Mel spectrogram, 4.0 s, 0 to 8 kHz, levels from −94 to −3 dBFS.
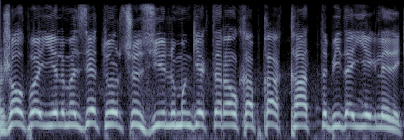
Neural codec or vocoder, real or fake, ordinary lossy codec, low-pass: none; real; none; 7.2 kHz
